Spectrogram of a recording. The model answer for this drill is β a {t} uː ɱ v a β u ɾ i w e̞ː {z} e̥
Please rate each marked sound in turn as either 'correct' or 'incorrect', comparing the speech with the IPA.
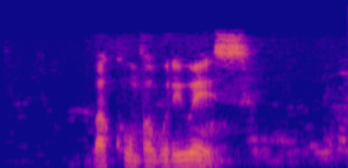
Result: incorrect, incorrect

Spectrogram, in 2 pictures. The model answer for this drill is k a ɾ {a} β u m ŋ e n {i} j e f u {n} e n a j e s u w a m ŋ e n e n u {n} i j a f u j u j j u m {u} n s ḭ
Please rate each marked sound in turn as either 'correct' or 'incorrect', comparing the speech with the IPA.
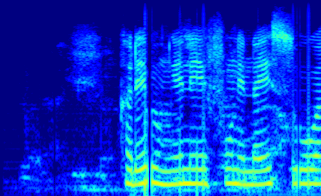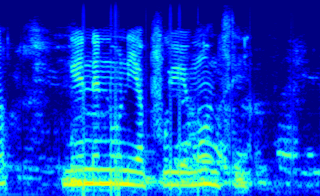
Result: incorrect, incorrect, correct, correct, incorrect

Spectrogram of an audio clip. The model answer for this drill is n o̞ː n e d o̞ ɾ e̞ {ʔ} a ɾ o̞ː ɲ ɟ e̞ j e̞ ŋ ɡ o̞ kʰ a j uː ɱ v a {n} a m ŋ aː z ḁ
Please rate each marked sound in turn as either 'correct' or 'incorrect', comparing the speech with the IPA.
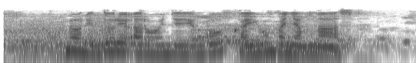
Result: correct, incorrect

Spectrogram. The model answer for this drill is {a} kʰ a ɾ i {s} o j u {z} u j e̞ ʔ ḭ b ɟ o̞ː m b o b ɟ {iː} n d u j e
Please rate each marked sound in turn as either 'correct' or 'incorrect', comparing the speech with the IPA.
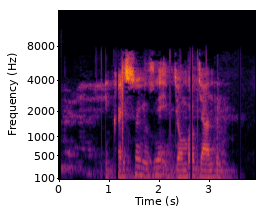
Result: incorrect, correct, correct, incorrect

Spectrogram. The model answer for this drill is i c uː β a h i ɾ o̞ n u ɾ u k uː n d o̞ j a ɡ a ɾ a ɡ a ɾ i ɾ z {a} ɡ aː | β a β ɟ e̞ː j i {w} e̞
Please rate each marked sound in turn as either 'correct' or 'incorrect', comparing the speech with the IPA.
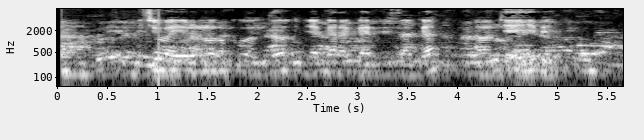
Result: correct, incorrect

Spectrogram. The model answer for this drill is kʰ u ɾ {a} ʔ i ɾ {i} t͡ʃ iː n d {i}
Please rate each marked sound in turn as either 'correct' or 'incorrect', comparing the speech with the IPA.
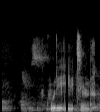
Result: incorrect, correct, incorrect

